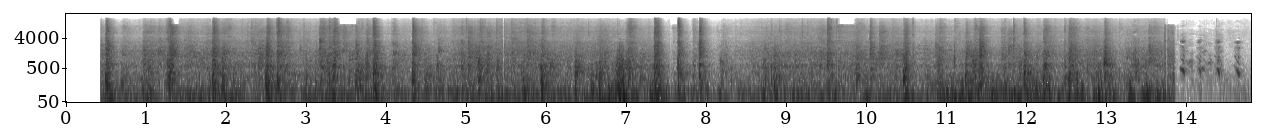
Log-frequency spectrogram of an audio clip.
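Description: Violent storm wind roaring and buffeting the microphone: a loud, continuous rumble broken by many short cracks and thumps. It starts abruptly just after the beginning and falls away sharply near the end.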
